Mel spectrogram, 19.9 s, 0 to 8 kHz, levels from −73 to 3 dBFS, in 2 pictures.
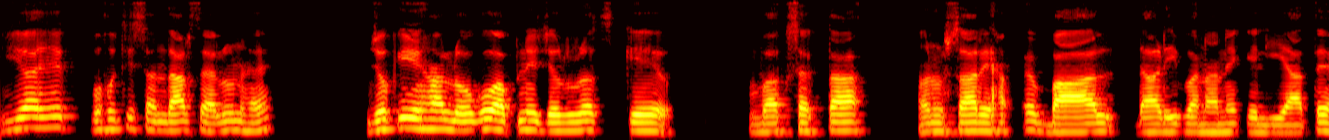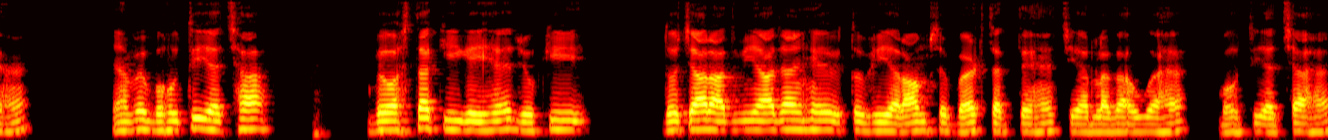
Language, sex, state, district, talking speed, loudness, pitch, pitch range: Hindi, male, Chhattisgarh, Korba, 160 wpm, -20 LUFS, 140 Hz, 125-150 Hz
